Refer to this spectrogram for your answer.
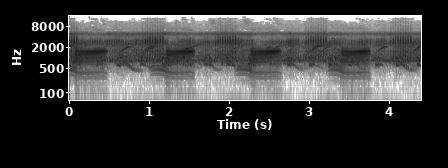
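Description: A frog gives nasal, half-second calls, repeated roughly once a second, with faint rising chirps between.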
